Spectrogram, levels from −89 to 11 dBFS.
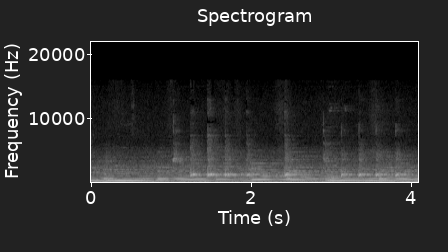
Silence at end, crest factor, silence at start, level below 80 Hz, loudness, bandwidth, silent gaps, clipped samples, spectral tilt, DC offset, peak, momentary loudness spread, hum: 0 s; 14 dB; 0 s; -34 dBFS; -29 LUFS; 14 kHz; none; under 0.1%; -6.5 dB/octave; under 0.1%; -14 dBFS; 4 LU; none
